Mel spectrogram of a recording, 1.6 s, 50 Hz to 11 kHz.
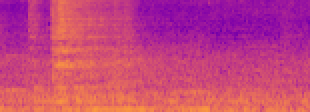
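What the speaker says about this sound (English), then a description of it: "We'll cover the lid for another 4 to 5 minutes." A lid clinks onto a cooking pot while chana bateta is being made, a single short metallic clatter close by in a quiet kitchen.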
